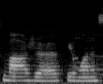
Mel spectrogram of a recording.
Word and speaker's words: Mxja: than welcome anyway welcome maya hello and it's pronounced maja if you want to say it that way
